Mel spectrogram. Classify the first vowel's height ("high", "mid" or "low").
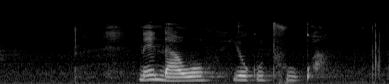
mid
